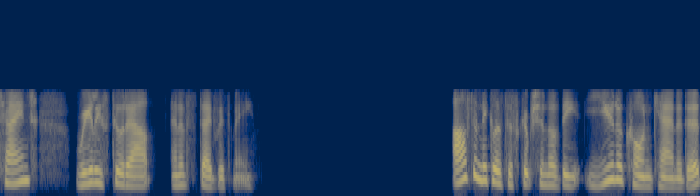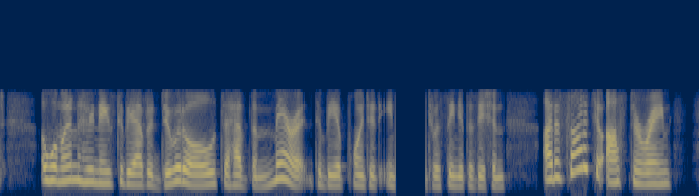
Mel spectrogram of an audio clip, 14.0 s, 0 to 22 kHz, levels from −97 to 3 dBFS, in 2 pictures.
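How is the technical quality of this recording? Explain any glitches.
The recording has two interruptions, each followed by a hurried passage. The speech comes through a telephone-band G.711 channel, with nothing audible above about 3.8 kHz.

Playback stall: from 4.10 to 4.43 s and from 10.96 to 11.27 s, the speech cuts to silence for roughly a third of a second, then resumes. The likely cause is the player running short of buffered data or having its output thread blocked.

Time-compressed catch-up: from 4.43 to 5.73 s and from 11.27 to 12.49 s, the speech runs at 1.25 times normal speed with unchanged pitch. The player is trimming its backlog by removing short segments and cross-fading the joins.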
